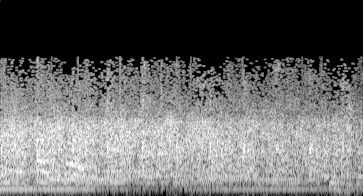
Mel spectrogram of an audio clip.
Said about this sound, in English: Does it mean the world to you? Give the Lord one more hand clap of praise this morning.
